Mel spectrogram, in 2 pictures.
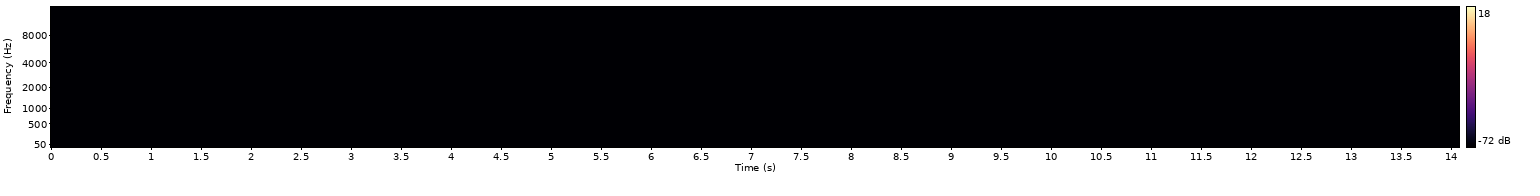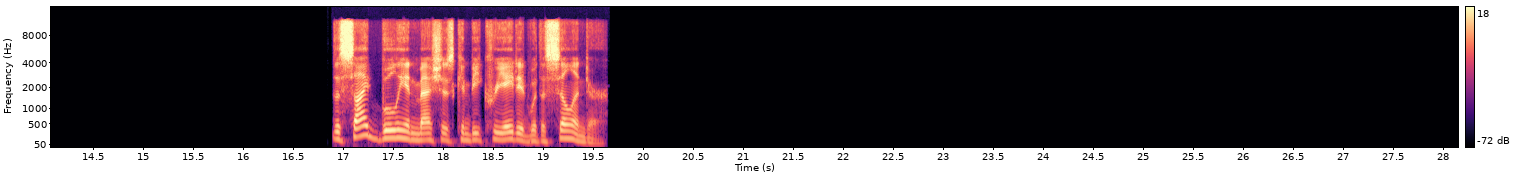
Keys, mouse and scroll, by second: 0.3 g, 5.1 shift+z, 5.5 middle click, 6.2 shift+z, 6.8 middle click, 7.2 middle click, 7.2 middle click, 7.7 middle click, 7.9 click, 8.2 middle click, 14.2 click, 14.6 middle click, 15.1 middle click, 15.5-16.2 middle click, 15.8 middle click, 15.9 middle click, 16.9 click, 17.5 shift+a, 24.1 click.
